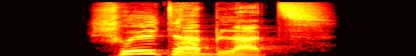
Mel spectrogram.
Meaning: genitive singular of Schulterblatt
- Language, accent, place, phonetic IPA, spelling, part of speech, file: German, Germany, Berlin, [ˈʃʊltɐˌblat͡s], Schulterblatts, noun, De-Schulterblatts.ogg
